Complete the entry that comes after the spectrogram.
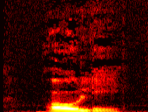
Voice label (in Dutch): "olie", Dutch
